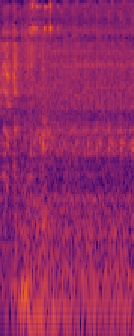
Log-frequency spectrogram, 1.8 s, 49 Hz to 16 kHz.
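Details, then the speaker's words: 2000 Land Rover Defender 90 Td5 turbo diesel, freshly serviced, after glow plug warm-up: short crank, fires right off and settles into an even, steady diesel idle with no misses or knocks, burning clean. "Fires right off. We're going to close the building. Smoke running the service here. She burns really clean. Sounds good."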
